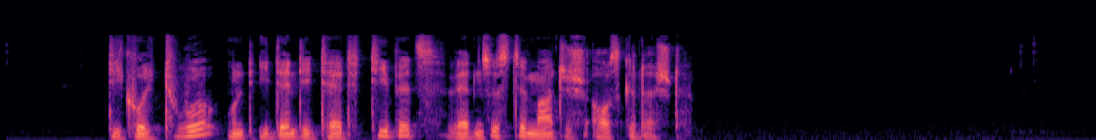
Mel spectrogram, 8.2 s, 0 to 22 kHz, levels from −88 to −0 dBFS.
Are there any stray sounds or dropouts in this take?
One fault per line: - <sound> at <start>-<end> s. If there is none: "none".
none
